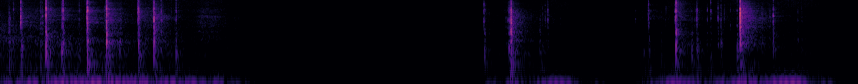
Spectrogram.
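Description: Typing on a computer keyboard: three runs of quick key clicks, with dead-silent pauses between them.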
